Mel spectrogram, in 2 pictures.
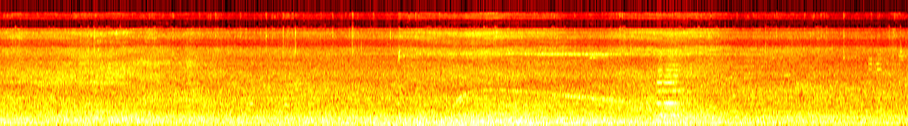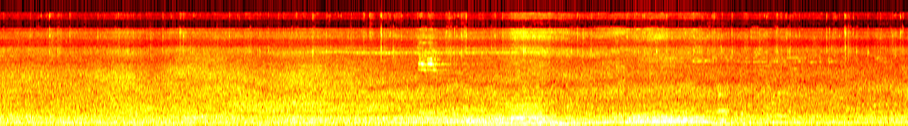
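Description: Steady street traffic noise from passing cars, with a couple of short car horn toots about a third of the way in and again about three quarters of the way through. People's voices come through briefly near the end.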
